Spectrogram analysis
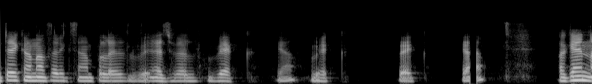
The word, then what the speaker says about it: Weg: another example as well, weg. Yeah, weg, weg. Yeah, again I'm telling this gay is at the end, so don't read it as weg. Okay, weg.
